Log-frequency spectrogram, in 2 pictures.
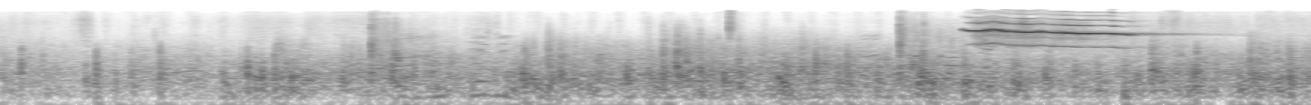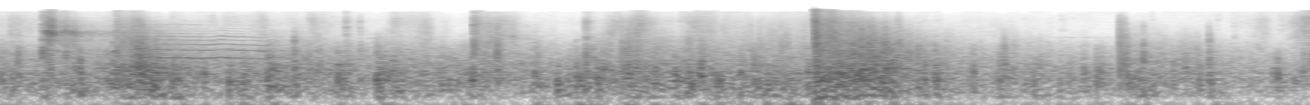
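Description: Fireworks pop and bang sharply.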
